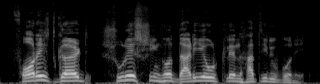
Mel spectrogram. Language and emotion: Bengali, neutral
